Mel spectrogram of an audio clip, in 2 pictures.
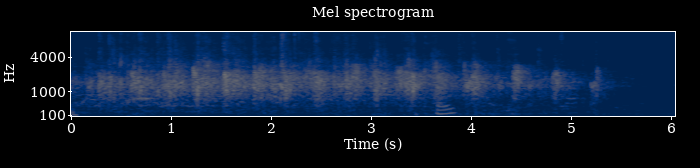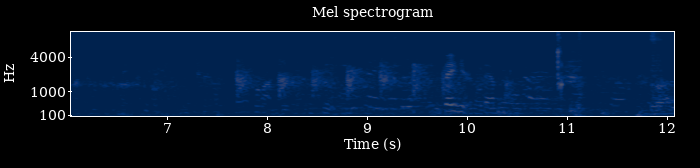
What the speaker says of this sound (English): let's have a nice round of applause for all of these important people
